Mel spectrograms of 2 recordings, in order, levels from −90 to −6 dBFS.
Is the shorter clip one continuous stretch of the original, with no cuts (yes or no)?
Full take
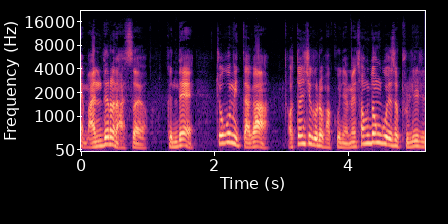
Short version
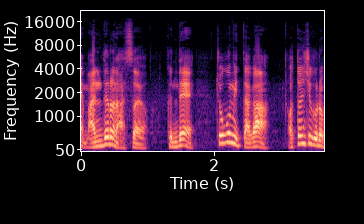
yes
